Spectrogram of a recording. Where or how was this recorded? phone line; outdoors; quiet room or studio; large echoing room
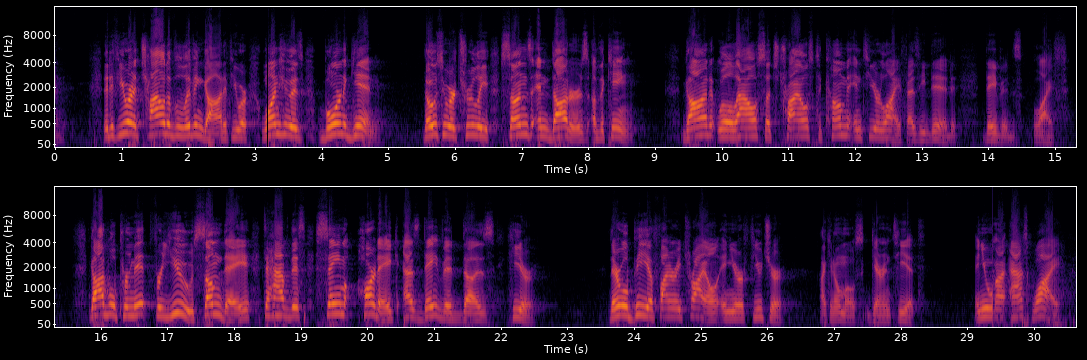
large echoing room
